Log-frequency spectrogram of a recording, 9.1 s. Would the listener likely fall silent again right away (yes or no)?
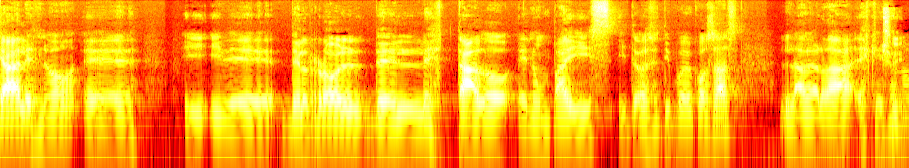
yes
